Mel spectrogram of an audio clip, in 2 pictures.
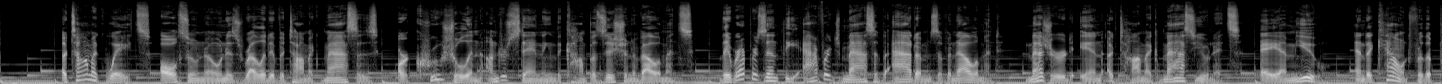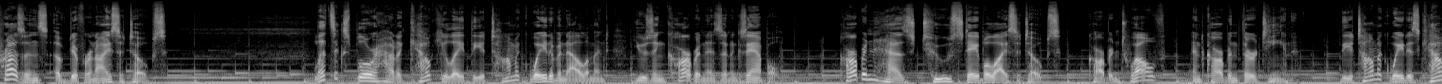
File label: eLearning; Atomic Weights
